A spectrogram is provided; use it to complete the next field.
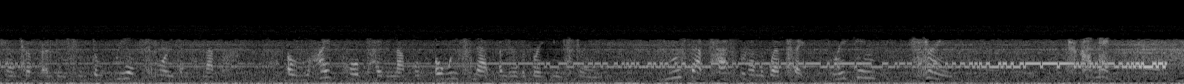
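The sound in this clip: Keypad tones come from pressing buttons on a phone's interactive voicemail box system: many short, bright beeps in quick succession, mixed with a voice and a thin telephone-line sound that grows slightly louder toward the end.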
